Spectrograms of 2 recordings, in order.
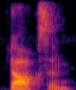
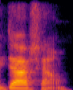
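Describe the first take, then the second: First: Dachshund said as dock-sun; German-style dachshund. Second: Dachshund said as tash-hown; dash hound way. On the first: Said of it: "and you say dachshund". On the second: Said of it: "And I say dachshund". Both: Shown as a demonstration.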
